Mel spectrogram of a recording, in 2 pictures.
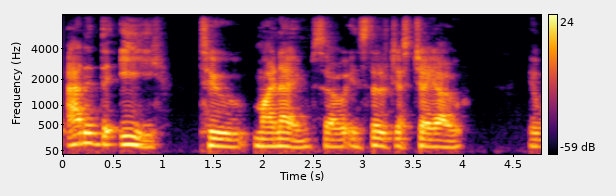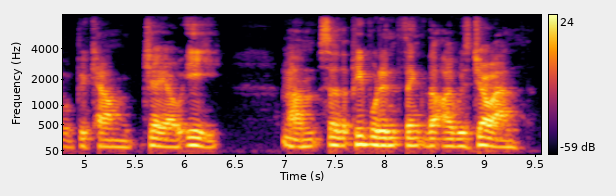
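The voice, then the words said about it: British English accent. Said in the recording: “you've got that British accent... my accent is just not going to go away”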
